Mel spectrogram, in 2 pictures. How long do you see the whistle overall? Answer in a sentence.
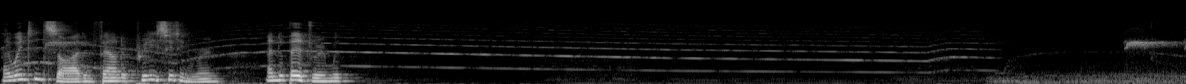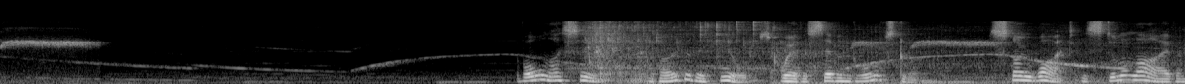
The whistle can be heard for 4 seconds in total.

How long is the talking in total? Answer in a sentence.
The talking can be heard for 10 seconds in total.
